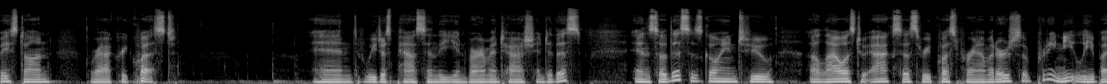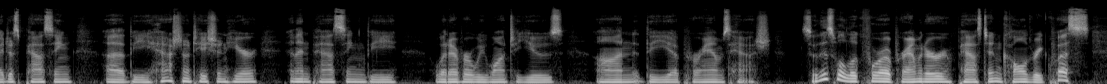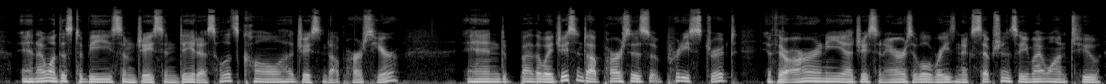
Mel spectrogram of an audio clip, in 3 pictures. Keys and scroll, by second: 4.7 super+Left, 6.0 alt+shift+Right, 9.7 super+Right, 16.6 alt+shift+Left, 22.5 alt+Left, 26.3 shift+super+Right, 27.5 shift+super+Right, 27.8 shift+super+Left.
